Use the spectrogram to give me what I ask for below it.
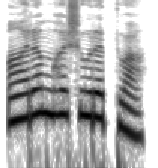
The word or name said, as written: ಆರಂಭಶೂರತ್ವ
